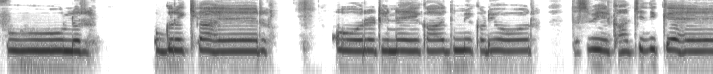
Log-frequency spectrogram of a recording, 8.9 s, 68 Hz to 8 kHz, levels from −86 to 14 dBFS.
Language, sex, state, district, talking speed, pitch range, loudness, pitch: Rajasthani, male, Rajasthan, Nagaur, 95 wpm, 300-315 Hz, -16 LUFS, 305 Hz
